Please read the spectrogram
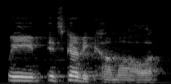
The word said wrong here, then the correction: Kamala: or excuse me, I think her name is pronounced Kamala, like I give a shit.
